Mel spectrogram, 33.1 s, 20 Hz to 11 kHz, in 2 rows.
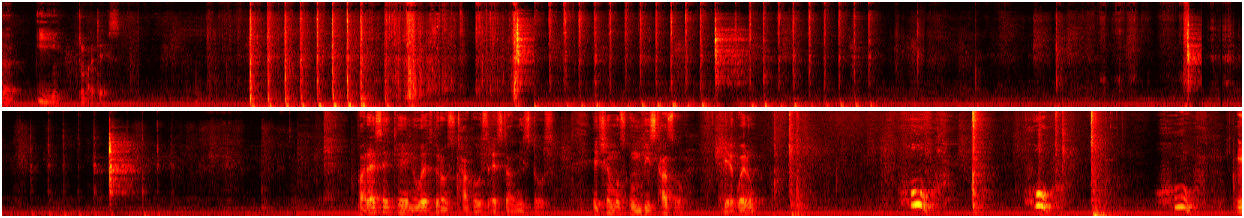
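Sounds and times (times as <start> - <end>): knife chopping on cutting board: 6.8 - 11.7.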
